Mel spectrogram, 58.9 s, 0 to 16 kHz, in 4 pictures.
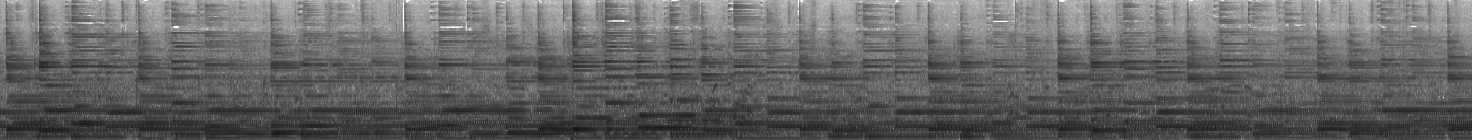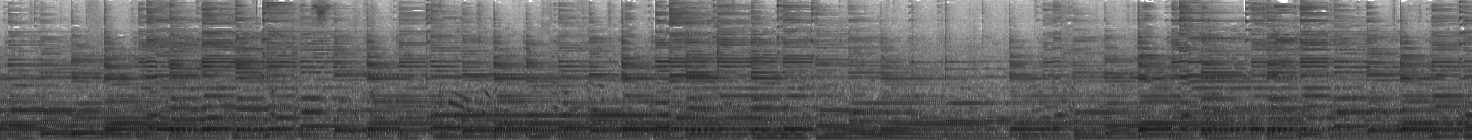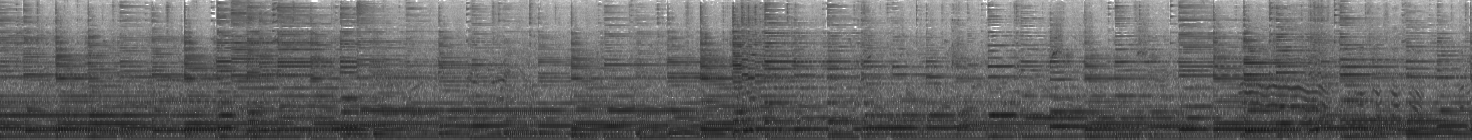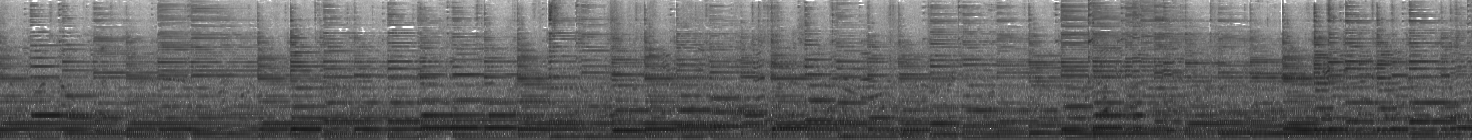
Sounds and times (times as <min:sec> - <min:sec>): Music: 0:00.0 - 0:58.8
Speech: 0:00.0 - 0:58.8.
